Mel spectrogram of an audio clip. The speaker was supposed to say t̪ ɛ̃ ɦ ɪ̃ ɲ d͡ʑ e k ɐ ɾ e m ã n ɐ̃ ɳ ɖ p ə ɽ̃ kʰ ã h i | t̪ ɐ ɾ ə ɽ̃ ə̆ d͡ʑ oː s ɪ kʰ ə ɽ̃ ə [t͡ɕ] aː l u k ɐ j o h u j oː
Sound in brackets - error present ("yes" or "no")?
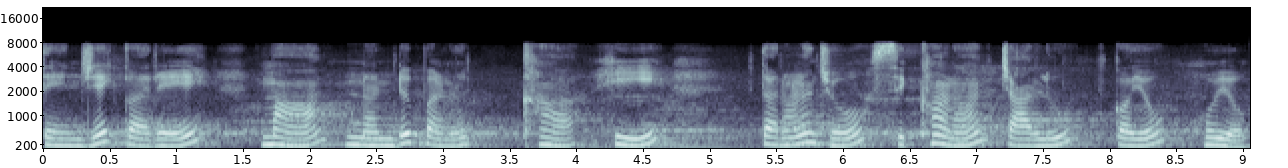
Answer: no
